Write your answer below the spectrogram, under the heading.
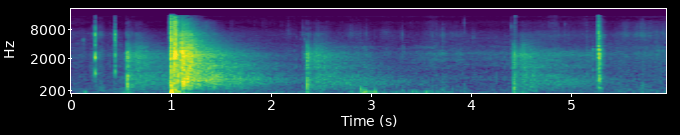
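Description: A 12-gauge double-barrel shotgun firing one loud shot about a second in, the report trailing off over about a second. Two fainter bangs follow, then a sharp click near the end.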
